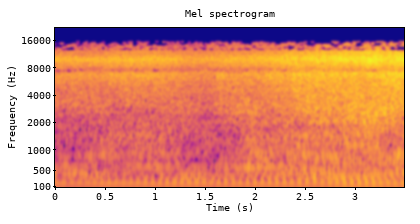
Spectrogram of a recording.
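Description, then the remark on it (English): A steady, droning tractor engine hums with a low, buzzy pitch and a layer of rough noise on top, growing slightly louder toward the end. No one speaks. “And you hear some annoying ass dude with like a tractor or some shit in the background.”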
